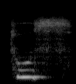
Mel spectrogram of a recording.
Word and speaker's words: tous: cas c'est un adjectif on ne prononce jamais le s on dira tous les jours ou tous les enfants, tous mes amis. Donc ce sont des noms avec des articles. Nous ne prononçons pas le S. Donc quand tous est un pronom, c'est-à-dire qu'il leur remplace des personnes ou des choses, on va prononcer le S.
